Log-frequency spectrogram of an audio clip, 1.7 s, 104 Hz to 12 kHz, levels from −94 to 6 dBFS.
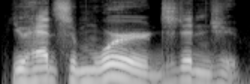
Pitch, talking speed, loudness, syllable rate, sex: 110 Hz, 215 wpm, -17 LUFS, 4.0 syllables/s, male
